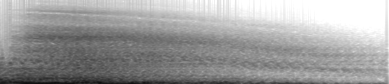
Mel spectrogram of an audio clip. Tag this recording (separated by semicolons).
animal; cat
